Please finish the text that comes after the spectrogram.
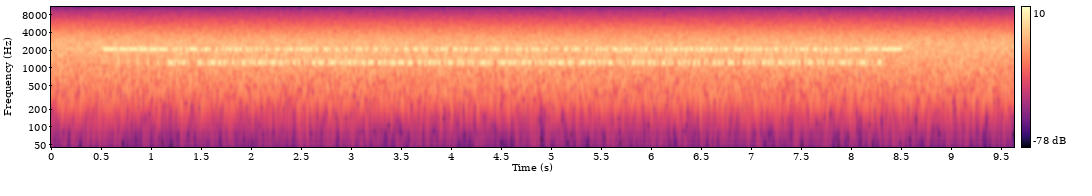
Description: RTTY (75 baud, 850 Hz shift), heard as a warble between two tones, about 1650 Hz centre, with radio static. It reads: HE WAS EDUCATED AT ETON COLLEGE AND THE ROYAL AGRICULTURAL COLLEGE.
